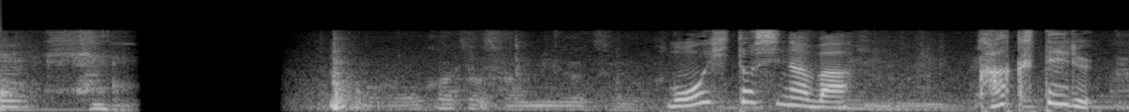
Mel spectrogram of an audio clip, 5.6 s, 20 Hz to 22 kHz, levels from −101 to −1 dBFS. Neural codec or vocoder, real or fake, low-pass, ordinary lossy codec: none; real; 7.2 kHz; none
